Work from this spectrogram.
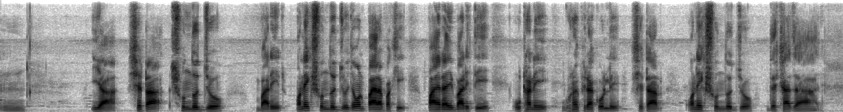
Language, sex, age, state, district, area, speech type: Bengali, male, 30-45, West Bengal, Alipurduar, rural, spontaneous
